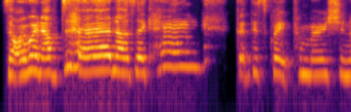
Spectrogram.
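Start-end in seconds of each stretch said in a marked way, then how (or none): 1.5-3.5 high, bright-hello sales greeting; sales girl pitch. Retold or imitated. Sales girl greeting a customer in the store, chirpy pitch. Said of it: "I'm a sales girl through and through".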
